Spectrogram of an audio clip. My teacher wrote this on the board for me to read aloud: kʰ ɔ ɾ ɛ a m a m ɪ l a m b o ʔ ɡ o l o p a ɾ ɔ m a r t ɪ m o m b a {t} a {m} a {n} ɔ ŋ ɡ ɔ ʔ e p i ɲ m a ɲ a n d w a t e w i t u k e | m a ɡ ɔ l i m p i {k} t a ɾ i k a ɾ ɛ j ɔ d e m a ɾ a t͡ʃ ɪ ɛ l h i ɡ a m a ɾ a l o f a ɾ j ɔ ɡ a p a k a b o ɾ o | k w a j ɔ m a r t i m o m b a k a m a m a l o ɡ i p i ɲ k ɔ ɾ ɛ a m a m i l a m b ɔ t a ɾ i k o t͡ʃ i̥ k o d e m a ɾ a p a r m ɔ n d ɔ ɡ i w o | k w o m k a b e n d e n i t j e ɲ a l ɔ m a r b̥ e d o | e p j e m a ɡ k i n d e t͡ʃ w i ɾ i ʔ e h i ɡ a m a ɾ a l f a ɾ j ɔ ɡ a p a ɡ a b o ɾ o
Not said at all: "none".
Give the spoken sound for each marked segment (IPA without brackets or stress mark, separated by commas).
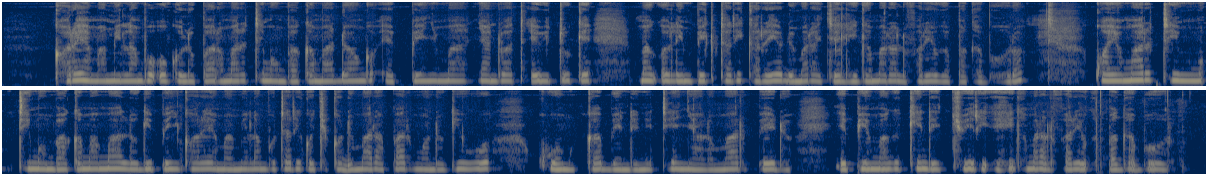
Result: k, m, d, k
